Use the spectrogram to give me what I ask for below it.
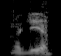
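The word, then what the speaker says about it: Nortje: says his name noia noria yeah you pronounce it like Nokia if it's AFC that's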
